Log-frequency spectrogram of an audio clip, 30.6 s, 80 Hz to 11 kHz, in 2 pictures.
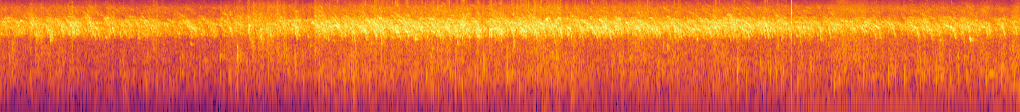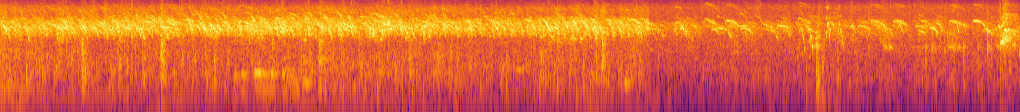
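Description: A flock of young joper chickens peeping in a dense, continuous chorus of high-pitched calls. About 25 seconds in, the chorus thins to more separate peeps.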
